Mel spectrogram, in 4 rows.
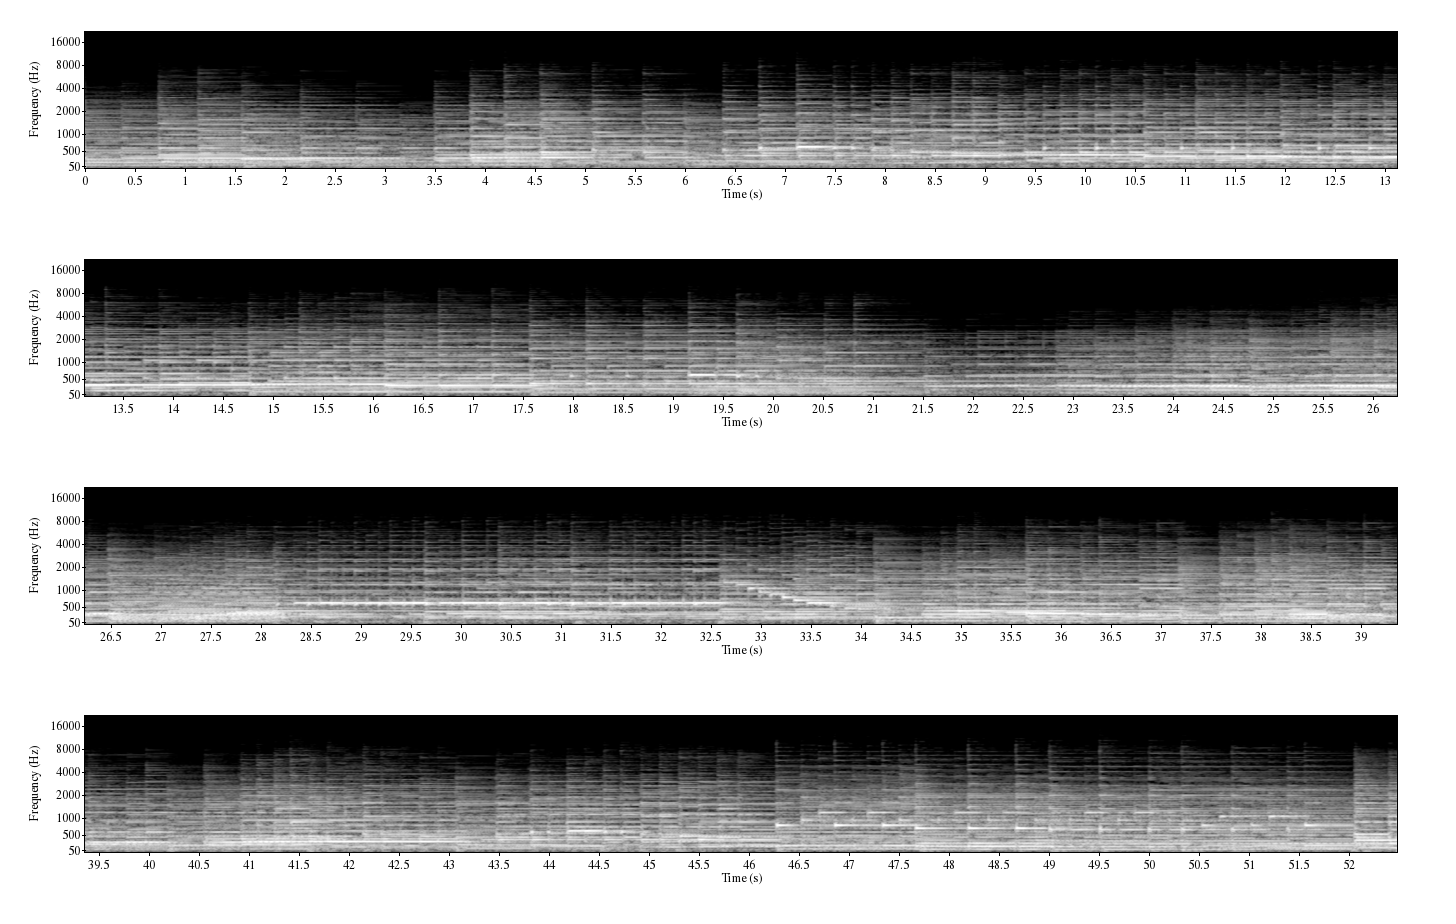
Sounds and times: Music: 0.0 - 52.4.

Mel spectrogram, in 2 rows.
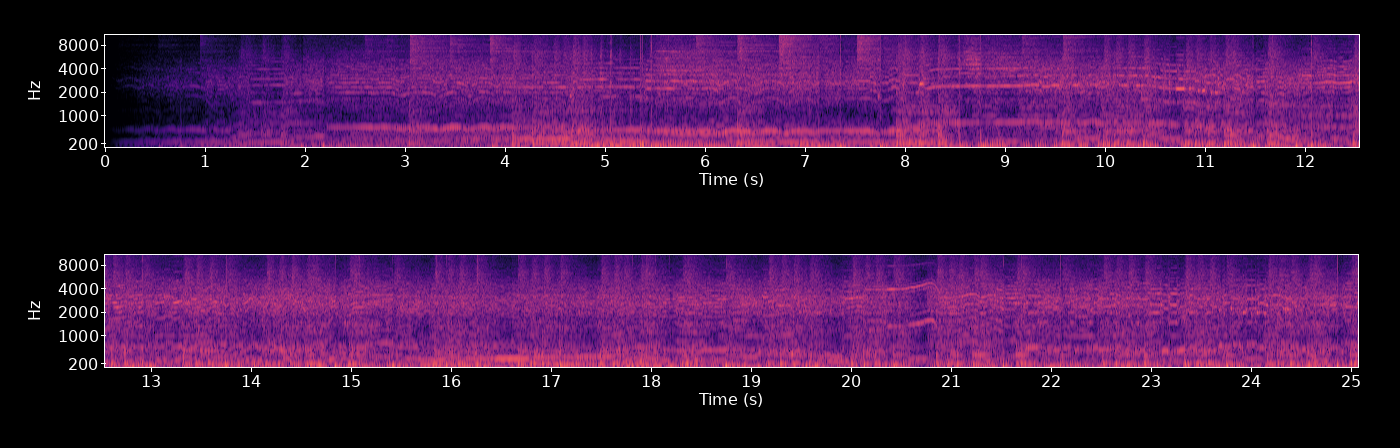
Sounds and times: Rock music: 0.1 - 25.0.

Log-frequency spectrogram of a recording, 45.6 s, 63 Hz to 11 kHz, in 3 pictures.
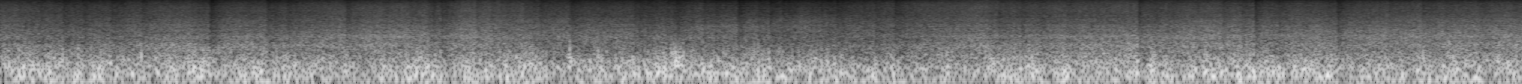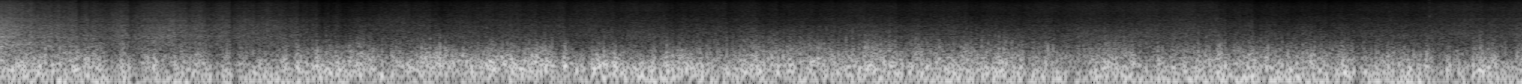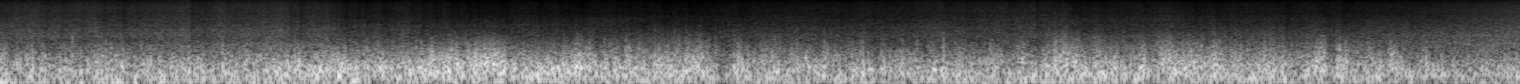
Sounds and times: Waves, surf: 0.0 - 45.6
Wind: 0.0 - 45.6.

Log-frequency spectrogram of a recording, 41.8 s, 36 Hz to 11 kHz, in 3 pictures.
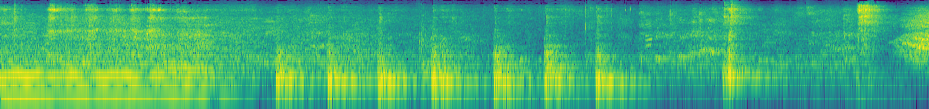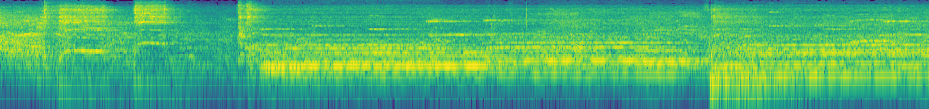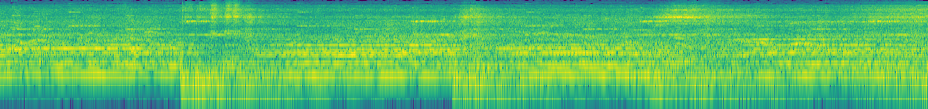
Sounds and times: Electronic music: 0.0 - 5.6, 17.5 - 41.7.

